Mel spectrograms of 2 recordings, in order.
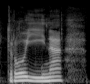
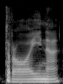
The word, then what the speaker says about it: Troina: e grazie all'ascoltatore che mi dice non si dice Troina ma Troina, ok,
